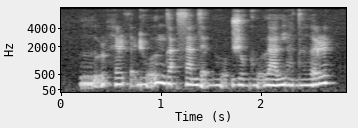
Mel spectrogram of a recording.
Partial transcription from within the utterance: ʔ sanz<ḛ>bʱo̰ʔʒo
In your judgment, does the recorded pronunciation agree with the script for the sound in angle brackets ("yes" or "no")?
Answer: no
